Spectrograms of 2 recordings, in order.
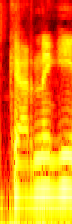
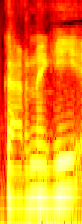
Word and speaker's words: Carnegie: Andrés Carnegie nació en Escocia, por eso digo Carnegie en vez de Carnegie, ya que así lo pronuncian los escoceses.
